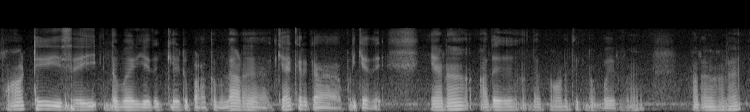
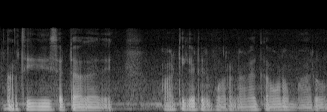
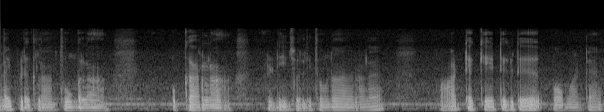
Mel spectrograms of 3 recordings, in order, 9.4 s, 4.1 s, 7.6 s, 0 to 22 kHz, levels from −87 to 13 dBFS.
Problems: background sounds at intervals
